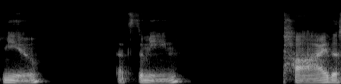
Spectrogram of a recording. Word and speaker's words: mu: notation is different we have this greek letter pronounced mu that's the mean pi the symbol for pi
